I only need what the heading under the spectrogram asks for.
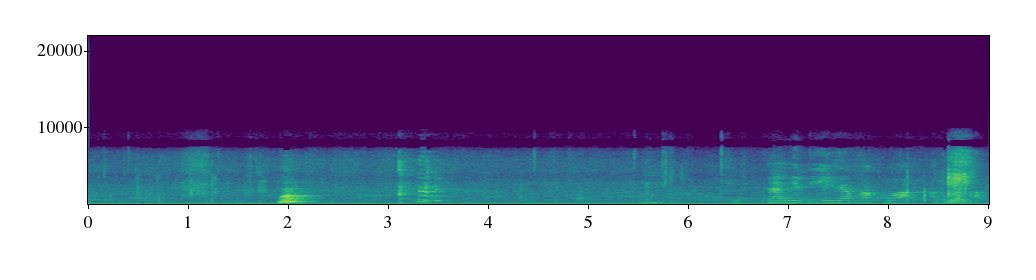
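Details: A one-month-old cocker spaniel lets out one sharp bark, then after a pause a run of wavering, whining yelps that rise and fall, with human voices murmuring quietly nearby.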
